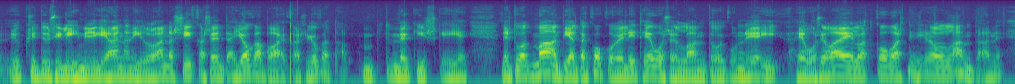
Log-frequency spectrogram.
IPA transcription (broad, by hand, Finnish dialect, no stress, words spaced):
yksityisil ihmisilkih ɑinɑ niːl ol ɑinɑ sikɑ sentæh jokɑ pɑikɑs jokɑ tɑ møkis kih e ne tuɔlt mɑːntiɛltæ kokoel niːt heʋoselːɑntoi kun ne i heʋosel ɑjelʋɑt koʋɑst ni siel ol lɑntɑː ne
